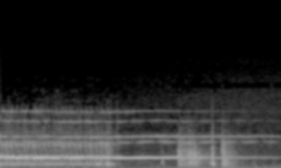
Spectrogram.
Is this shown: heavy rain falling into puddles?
no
